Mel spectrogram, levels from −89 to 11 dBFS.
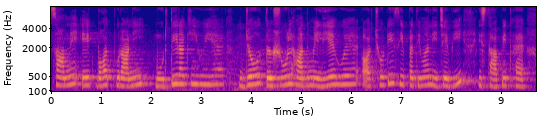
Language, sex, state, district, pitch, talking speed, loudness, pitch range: Hindi, female, Chhattisgarh, Balrampur, 235 Hz, 140 wpm, -24 LUFS, 220-260 Hz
